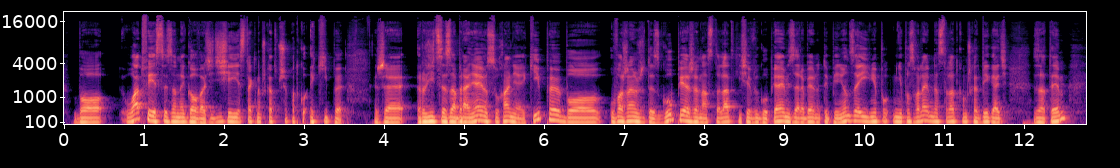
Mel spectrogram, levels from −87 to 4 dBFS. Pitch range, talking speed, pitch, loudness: 110-125 Hz, 205 wpm, 115 Hz, -15 LUFS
